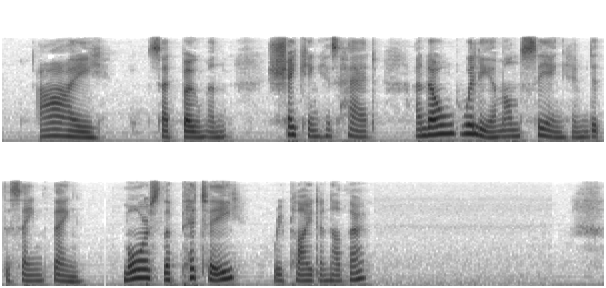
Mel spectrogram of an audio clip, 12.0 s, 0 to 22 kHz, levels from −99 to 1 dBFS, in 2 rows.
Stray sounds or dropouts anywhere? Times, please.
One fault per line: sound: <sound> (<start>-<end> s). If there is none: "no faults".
no faults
